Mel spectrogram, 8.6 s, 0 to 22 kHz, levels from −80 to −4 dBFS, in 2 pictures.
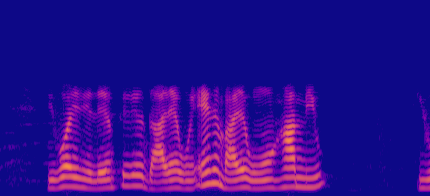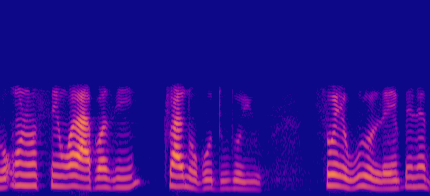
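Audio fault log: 3.59 and 6.92–6.94: packet loss with pitch repetition. About 20 ms dropped after "anybody want harm you" and "to you", each fitting one lost packet, bridged by repeating the last pitch period, so the sound briefly holds with a slight buzz.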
